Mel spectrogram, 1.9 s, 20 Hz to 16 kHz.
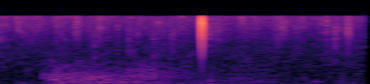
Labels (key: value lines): label: biophony, growl
recorder: SoundTrap 500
